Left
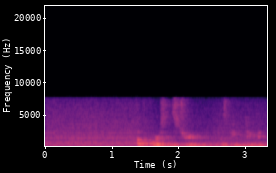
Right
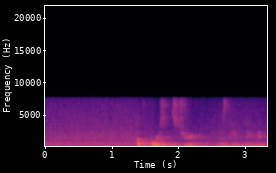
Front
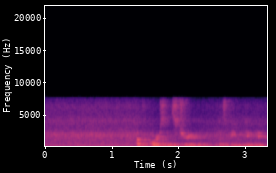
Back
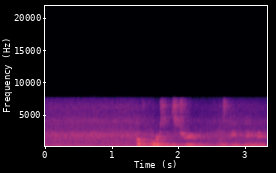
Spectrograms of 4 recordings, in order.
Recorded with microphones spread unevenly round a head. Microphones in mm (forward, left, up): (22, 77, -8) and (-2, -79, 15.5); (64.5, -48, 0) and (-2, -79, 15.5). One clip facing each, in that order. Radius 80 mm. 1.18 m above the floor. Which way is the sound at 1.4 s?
55° right.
